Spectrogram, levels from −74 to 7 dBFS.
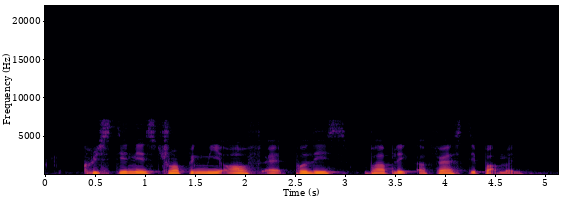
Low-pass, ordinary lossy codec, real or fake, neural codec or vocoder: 7.2 kHz; MP3, 64 kbps; real; none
